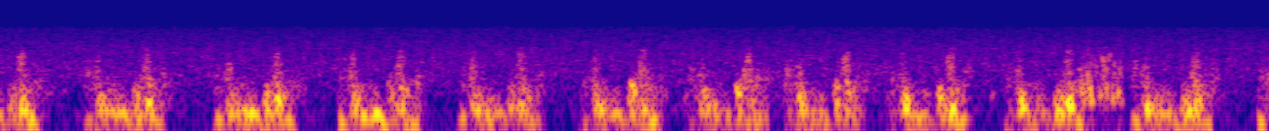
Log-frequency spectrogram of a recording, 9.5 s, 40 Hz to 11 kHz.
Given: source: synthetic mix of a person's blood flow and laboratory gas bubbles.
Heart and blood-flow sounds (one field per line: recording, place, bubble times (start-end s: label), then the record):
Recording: Doppler ultrasound of blood flow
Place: precordium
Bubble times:
8.07-8.44 s: bubbles
From the record:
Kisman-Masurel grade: 112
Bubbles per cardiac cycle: 1 to 2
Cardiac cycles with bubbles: 1 to 10%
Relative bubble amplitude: moderate (0.250 to 0.450)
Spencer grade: 1 (occasional bubble signal discernible with the cardiac motion signal, with majority of cardiac periods free of bubbles)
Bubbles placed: only in the low amplitude regions of the cardiac cycle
